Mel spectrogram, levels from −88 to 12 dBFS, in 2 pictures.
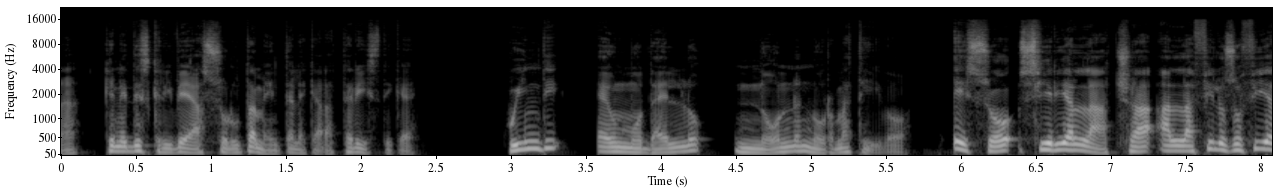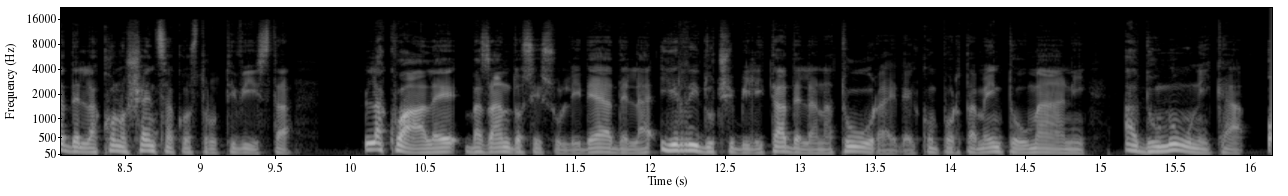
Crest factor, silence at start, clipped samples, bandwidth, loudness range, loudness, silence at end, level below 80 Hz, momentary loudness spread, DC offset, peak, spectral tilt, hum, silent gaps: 20 dB; 0 s; under 0.1%; 16 kHz; 5 LU; -28 LUFS; 0.2 s; -56 dBFS; 13 LU; under 0.1%; -8 dBFS; -6 dB/octave; none; 2.56-2.96 s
